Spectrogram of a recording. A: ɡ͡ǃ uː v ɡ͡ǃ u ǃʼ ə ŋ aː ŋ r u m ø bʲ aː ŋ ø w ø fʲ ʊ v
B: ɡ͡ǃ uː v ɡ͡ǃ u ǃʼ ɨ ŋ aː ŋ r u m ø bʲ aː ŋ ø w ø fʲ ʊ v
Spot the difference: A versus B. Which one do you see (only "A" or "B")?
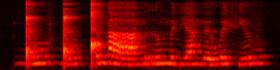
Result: A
